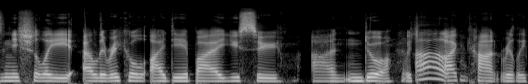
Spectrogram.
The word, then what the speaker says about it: Youssou N'Dour: And Shaking the Tree was initially a lyrical idea by Youssou N'Dour, which I can't really pronounce. Yeah, How did I do with that? You did a good job, Youssou N'Dour, yeah.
